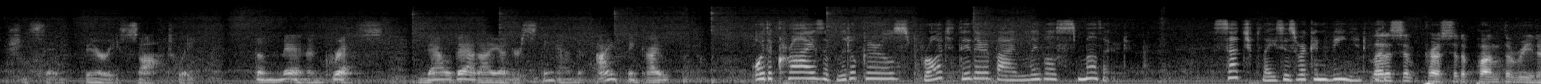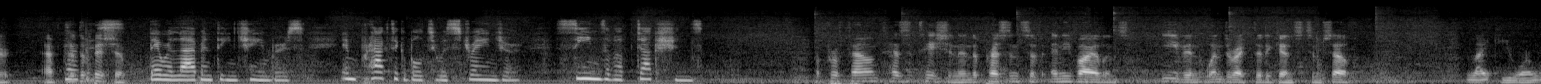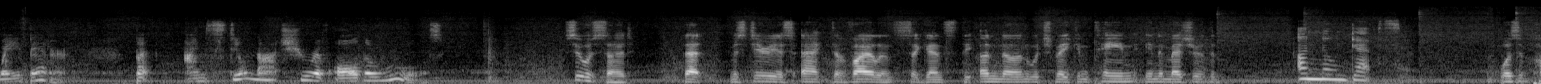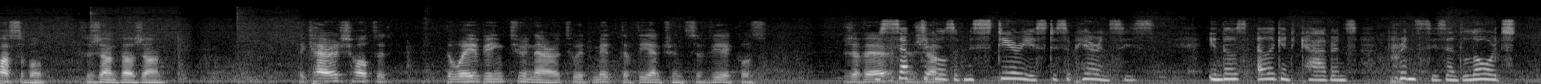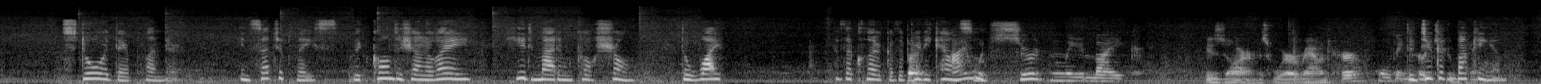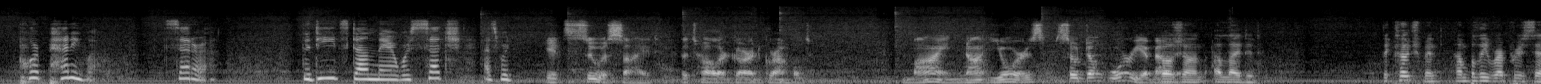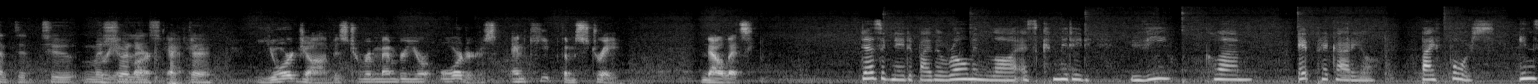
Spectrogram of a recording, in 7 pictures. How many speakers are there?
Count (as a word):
three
